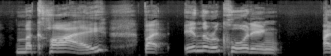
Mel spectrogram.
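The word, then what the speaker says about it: Mackay: and over called it mckay it didn't i didn't even know i've never even heard of it i know that it's makai i just because it's spelt m-a-c-k-a-y so yeah in my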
